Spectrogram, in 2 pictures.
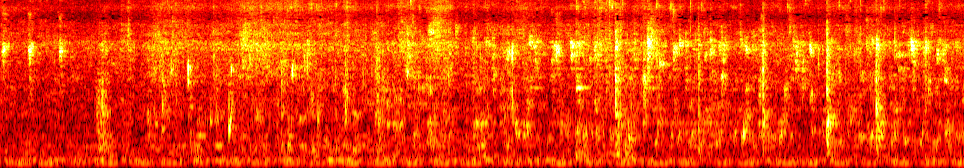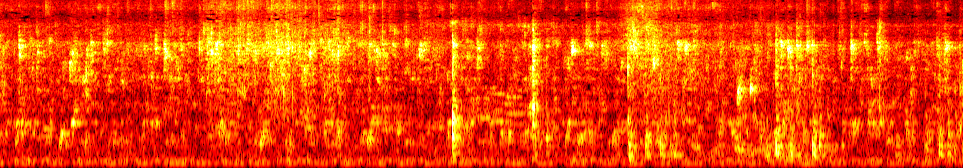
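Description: Metal ladle stirring thin broth in a wok: liquid sloshing, with frequent light clicks and scrapes of metal on the pan, over a steady low hum.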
